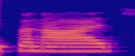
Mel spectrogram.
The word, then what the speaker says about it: Señoj: Yes, you pronounced it correctly, Sonage.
